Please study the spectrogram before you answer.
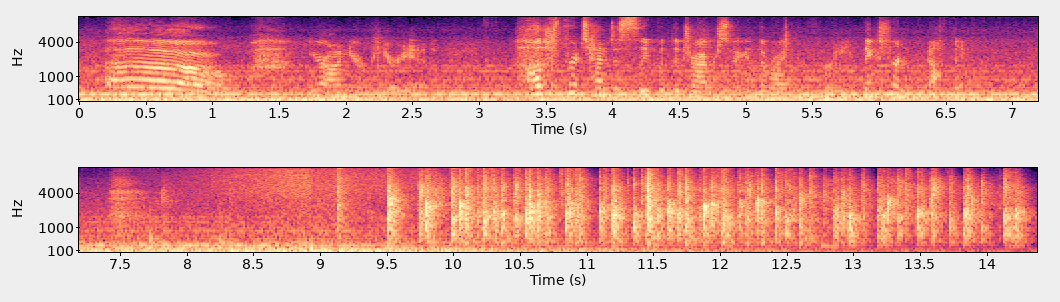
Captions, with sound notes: - Oh, you're on your period. I'll just pretend to sleep with the driver so I get the ride for free, thanks for nothing (all applaud)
